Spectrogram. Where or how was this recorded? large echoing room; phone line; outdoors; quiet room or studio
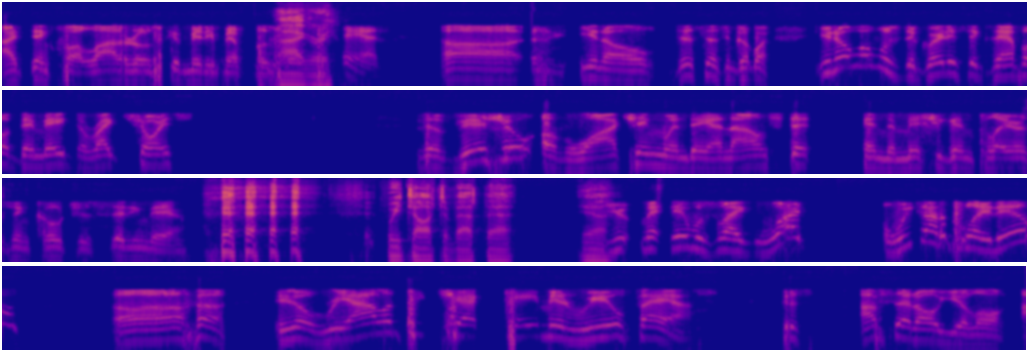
phone line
